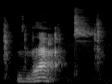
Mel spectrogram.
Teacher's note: It's a buzzing, voiced one.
